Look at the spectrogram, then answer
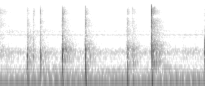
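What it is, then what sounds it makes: Fabric sneaker tapped with fingertips. An empty red and black athletic sneaker with a mesh fabric upper, black laces and a rubber sole is tapped and rubbed with the fingertips close up. Eight short, dull, irregular taps are heard over a steady low hum.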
